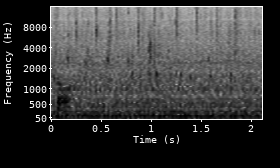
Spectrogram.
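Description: Pork pieces sizzling in caramelized sugar in a pot, with many small scattered crackles, as light soy sauce is poured onto them.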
